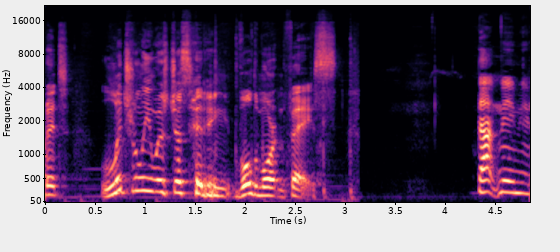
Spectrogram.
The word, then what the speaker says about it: Voldemort: it in the films they do not pronounce the T in his name they say Voldemort now I somehow reading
